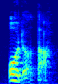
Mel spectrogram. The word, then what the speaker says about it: odota: And to put it into the command form, you would say odota.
